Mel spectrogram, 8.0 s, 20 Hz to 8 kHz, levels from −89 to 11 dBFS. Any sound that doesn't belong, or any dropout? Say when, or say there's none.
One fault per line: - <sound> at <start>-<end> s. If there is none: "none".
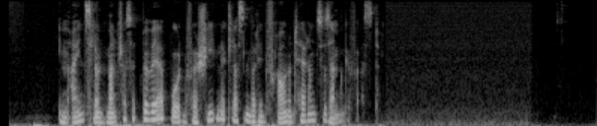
none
